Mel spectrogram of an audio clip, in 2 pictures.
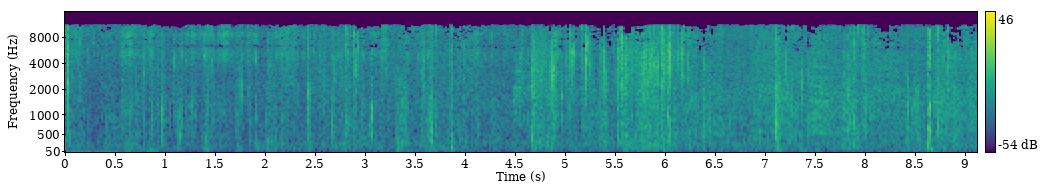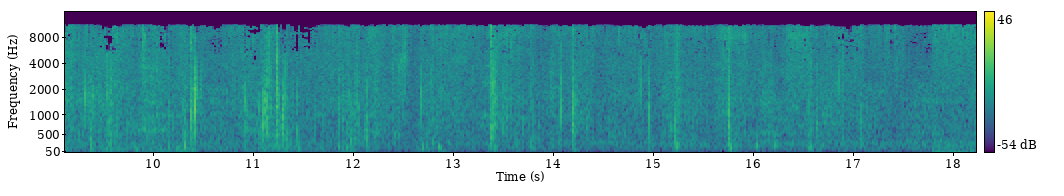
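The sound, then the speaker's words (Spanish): Footsteps of several people hiking up a rocky slope, with many crisp, uneven steps in an irregular rhythm throughout. “Ven la ventaja que les llevan sus amigos y siguen caminando.”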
